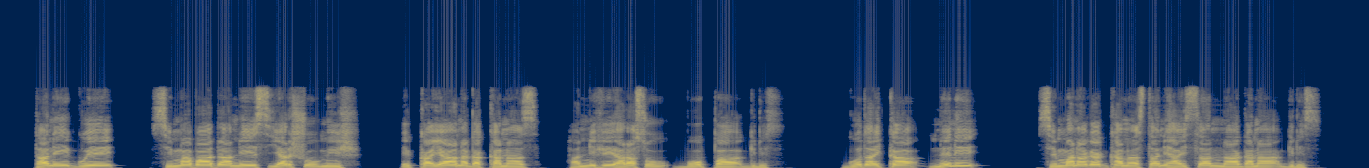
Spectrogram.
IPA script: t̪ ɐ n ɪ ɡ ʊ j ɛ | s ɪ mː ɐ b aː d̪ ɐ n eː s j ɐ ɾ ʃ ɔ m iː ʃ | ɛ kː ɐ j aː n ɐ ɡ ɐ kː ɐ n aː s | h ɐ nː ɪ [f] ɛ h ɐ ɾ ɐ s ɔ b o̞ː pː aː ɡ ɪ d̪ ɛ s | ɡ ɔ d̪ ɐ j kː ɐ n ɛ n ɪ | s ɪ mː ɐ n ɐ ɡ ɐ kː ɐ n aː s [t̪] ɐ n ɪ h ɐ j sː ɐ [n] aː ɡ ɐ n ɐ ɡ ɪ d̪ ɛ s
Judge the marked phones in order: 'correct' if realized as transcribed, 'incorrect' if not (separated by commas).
correct, correct, incorrect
